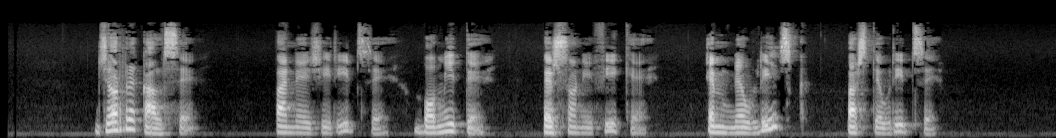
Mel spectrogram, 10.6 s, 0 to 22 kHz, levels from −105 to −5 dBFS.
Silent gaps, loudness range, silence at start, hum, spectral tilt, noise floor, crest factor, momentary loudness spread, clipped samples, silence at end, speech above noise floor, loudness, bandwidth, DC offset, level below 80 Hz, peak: none; 4 LU; 0.95 s; none; -2 dB/octave; -74 dBFS; 26 dB; 16 LU; under 0.1%; 1.2 s; 50 dB; -22 LUFS; 11.5 kHz; under 0.1%; -72 dBFS; 0 dBFS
